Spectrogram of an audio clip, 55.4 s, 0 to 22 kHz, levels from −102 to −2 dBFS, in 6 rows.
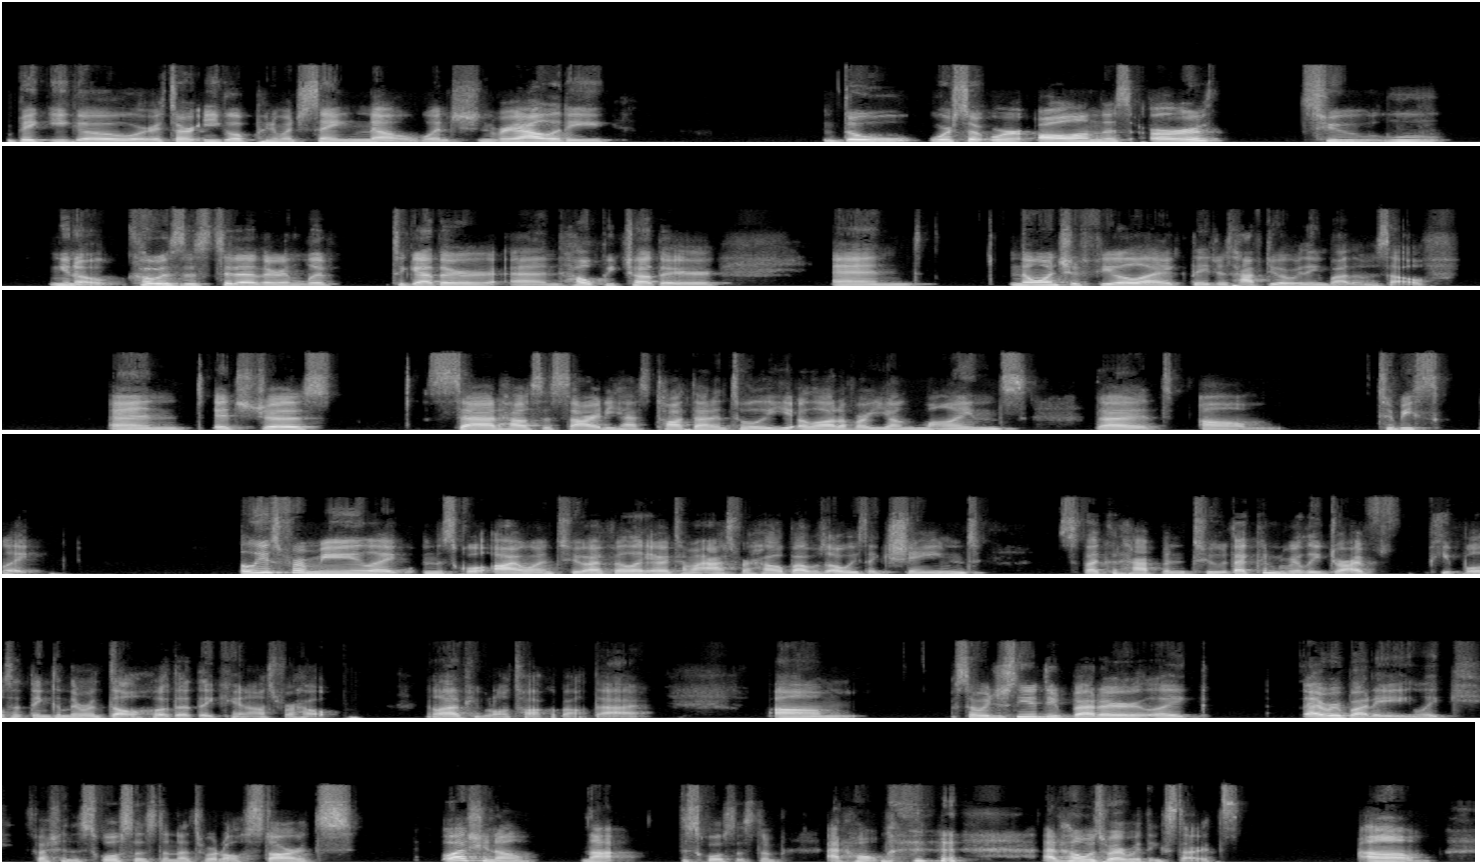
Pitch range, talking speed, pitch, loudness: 175-210 Hz, 175 wpm, 190 Hz, -26 LUFS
